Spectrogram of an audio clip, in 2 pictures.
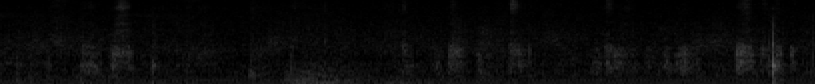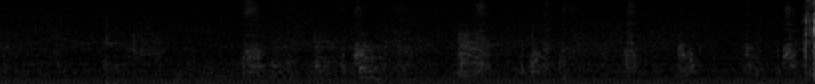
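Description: Faint scratching of a pen or marker writing and drawing, in short irregular strokes, over a low steady electrical hum.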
